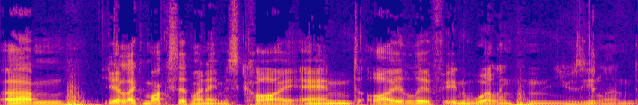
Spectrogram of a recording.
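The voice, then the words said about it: German English accent with Kiwi flavor. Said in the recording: “that weird accent ... I'm actually from Germany ... that interesting mix of German English with a Kiwi flavor”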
